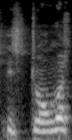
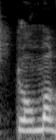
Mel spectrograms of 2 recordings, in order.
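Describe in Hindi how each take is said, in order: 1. यह शब्द 'ch' ध्वनि से खत्म होता है। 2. यह शब्द 'k' ध्वनि से खत्म होता है। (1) "स्टोमच नहीं बोलते हैं" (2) "स्टोमक बोलते हैं"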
